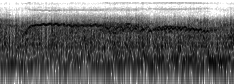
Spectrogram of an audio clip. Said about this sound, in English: Coming off the bridge, the lead horse panicked, pulling the whole rig to the right, so that what was coming was inevitable.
